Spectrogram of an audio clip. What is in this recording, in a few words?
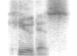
"cutis", American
